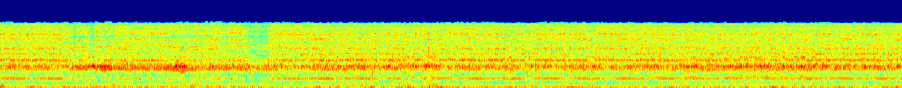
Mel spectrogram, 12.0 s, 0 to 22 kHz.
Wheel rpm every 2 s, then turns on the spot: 110, 110, 110, 120, 110, 120.
none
